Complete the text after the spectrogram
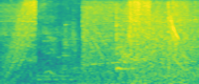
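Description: An energy weapon fires with a loud whooshing blast.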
